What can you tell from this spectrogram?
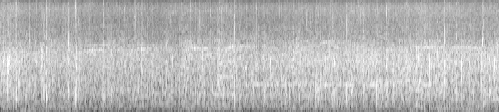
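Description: Audience applauding in a hall, with steady dense clapping.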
